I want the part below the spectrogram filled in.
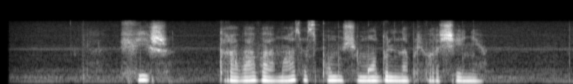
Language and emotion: Russian, neutral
